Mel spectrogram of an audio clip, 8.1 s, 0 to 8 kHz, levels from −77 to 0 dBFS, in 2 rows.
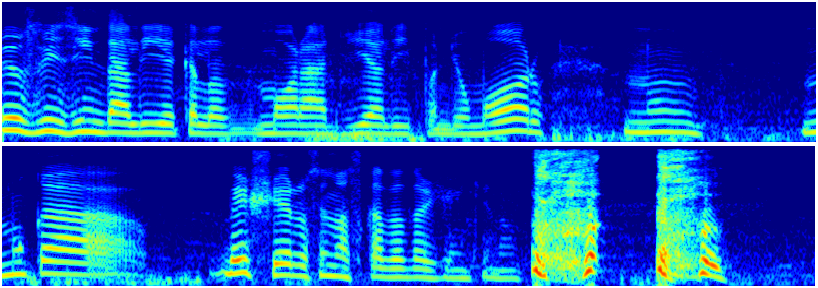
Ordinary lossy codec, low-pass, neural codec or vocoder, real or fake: none; 7.2 kHz; none; real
